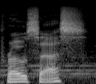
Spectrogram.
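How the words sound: Said with a Canadian-style first vowel. "I spent about a decade in Canada ... so I say things sometimes like process"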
